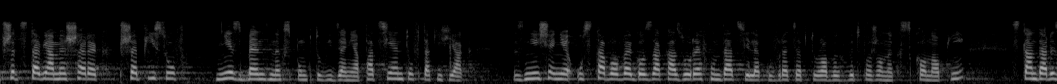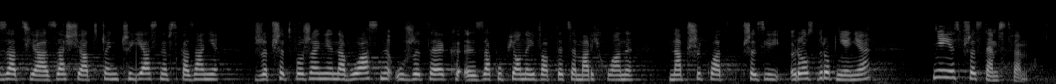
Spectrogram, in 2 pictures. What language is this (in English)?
Polish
